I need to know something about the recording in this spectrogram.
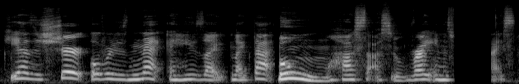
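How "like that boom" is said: ordinary delivery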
